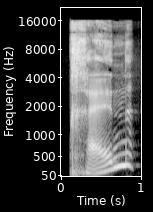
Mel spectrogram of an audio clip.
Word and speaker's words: prennent: Because when you've got and then double N right after, double consonant, it will open the sound of the E. So you'll pronounce prenne, E. So remember, so nous prenons E because only one N. Vous prenez E because only one N. Ils prennent E because you get two N's.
